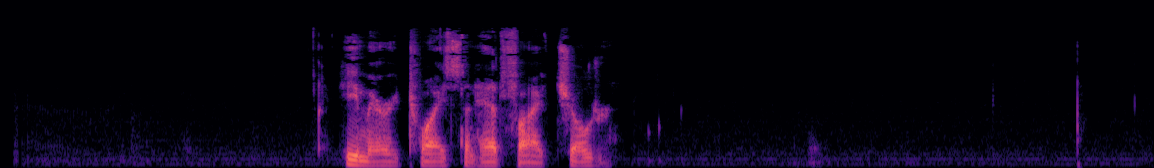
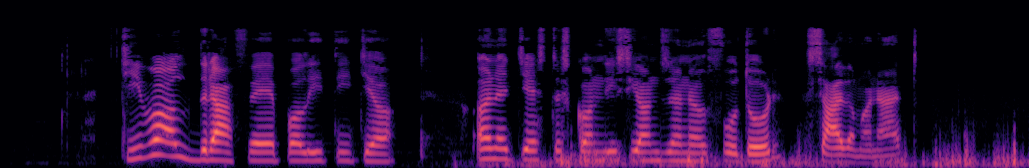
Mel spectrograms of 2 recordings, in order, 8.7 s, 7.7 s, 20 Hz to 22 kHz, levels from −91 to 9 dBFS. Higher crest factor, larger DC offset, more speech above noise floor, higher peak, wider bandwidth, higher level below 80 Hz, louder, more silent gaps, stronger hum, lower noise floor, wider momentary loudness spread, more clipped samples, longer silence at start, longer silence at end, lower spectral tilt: about the same, 24 dB vs 22 dB; neither; first, 47 dB vs 41 dB; about the same, -10 dBFS vs -8 dBFS; about the same, 11.5 kHz vs 11.5 kHz; about the same, -62 dBFS vs -62 dBFS; about the same, -28 LUFS vs -30 LUFS; neither; first, 60 Hz at -65 dBFS vs none; about the same, -74 dBFS vs -71 dBFS; second, 6 LU vs 18 LU; neither; first, 2.6 s vs 0.9 s; first, 4.1 s vs 0.05 s; about the same, -4.5 dB/octave vs -5 dB/octave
